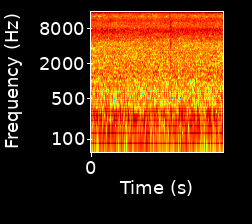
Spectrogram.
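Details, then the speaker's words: New house A/C startup: steady heavy low rush of air with no pulsing or rattle; a four-ton blower on a two-and-a-half-ton system moves too much air across the coil to dehumidify, so it will be turned down, static pressure untested. "i should do static pressure but i can come back tomorrow and do that and set that up and just move too much air across that coil it's not going to dehumidify right"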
